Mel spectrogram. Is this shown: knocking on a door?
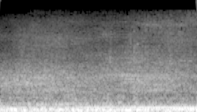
no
